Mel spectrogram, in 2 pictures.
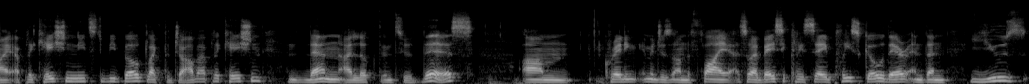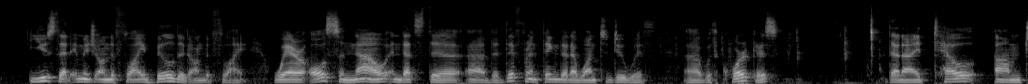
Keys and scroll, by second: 18.0 super+3.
